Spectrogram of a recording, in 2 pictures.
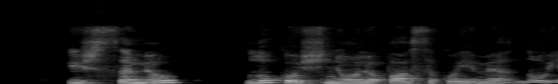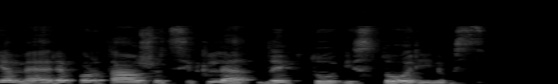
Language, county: Lithuanian, Klaipėda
